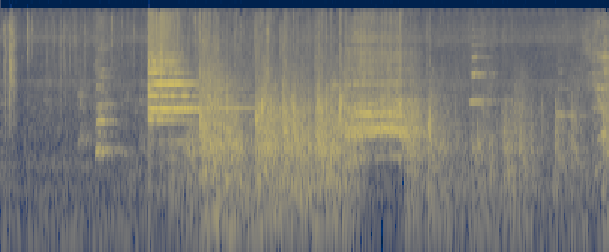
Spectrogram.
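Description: Wrestling ring bell rung about a second and a half in to start the match, followed by the crowd shouting and cheering.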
